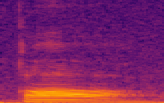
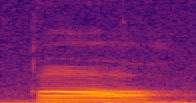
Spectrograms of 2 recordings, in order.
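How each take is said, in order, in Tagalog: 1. Ang k ay tense at hindi aspirated. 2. Ang k ay tense at hindi aspirated.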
